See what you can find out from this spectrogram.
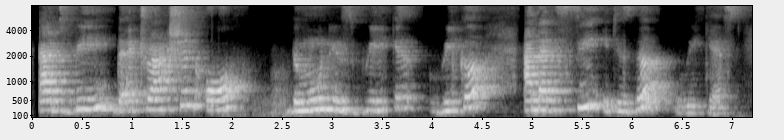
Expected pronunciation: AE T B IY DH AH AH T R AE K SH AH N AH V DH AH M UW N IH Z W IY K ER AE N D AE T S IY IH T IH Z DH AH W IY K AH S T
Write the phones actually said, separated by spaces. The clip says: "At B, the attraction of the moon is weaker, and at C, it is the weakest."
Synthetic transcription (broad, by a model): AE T B IY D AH AH T R AE K SH AH N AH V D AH M UW N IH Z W IY K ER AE N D AE T S IY IH T IH Z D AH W IY K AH S T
